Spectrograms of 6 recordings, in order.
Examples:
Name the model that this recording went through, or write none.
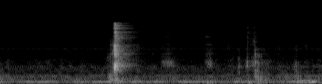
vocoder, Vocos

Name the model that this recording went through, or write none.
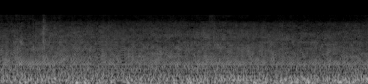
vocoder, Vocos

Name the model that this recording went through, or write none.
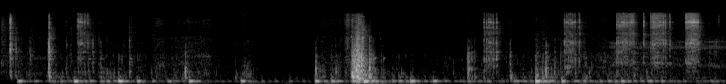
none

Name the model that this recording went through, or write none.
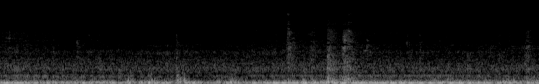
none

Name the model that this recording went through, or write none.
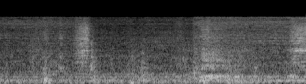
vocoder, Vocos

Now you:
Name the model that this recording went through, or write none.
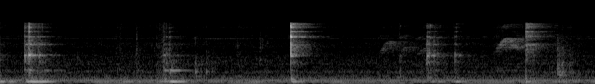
none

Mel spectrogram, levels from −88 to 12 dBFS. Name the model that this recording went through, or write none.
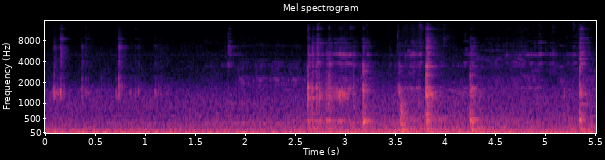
none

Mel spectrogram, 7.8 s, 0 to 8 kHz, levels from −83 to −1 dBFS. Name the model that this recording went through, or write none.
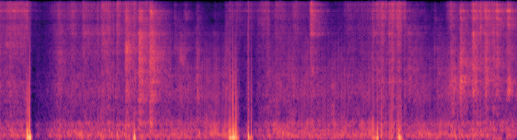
vocoder, Vocos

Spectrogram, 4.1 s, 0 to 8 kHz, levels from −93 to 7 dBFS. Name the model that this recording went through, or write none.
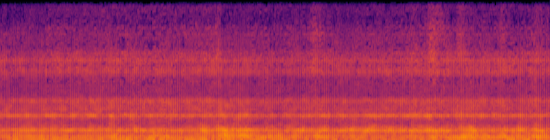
vocoder, Vocos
